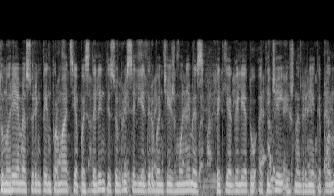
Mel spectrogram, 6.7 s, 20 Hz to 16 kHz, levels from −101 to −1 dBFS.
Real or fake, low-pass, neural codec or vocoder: real; 7.2 kHz; none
